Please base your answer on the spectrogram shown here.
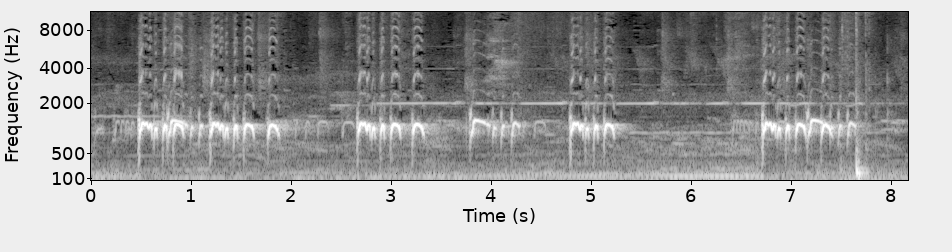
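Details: Caged local zebra doves in Kuningan, West Java, singing from a hoisted pole, a duet of big-voiced and crystal-voiced birds, cooing loudly: rapid clipped coo phrases of several beats, five bursts in eight seconds, over a faint steady hum.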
